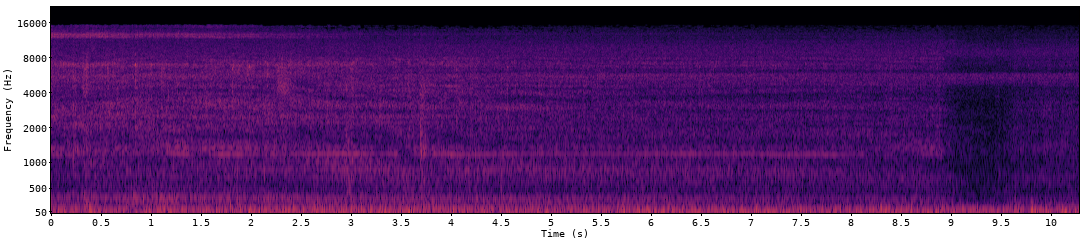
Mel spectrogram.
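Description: A remote-control boat's motor whining steadily as the boat speeds away across the water, cutting out about nine seconds in, over a steady low rumble.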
